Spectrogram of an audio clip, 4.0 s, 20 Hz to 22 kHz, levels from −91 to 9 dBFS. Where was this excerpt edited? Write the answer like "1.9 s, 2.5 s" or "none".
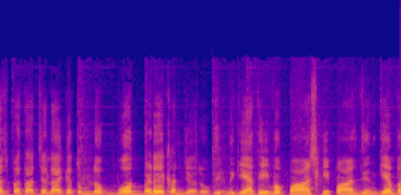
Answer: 2.3 s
